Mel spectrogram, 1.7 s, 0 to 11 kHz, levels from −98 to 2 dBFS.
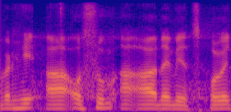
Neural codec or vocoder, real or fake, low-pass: autoencoder, 48 kHz, 32 numbers a frame, DAC-VAE, trained on Japanese speech; fake; 9.9 kHz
